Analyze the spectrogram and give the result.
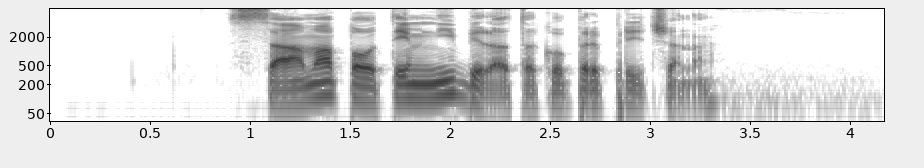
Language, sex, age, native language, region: Slovenian, male, 18-29, Slovenian, Central Slovenia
